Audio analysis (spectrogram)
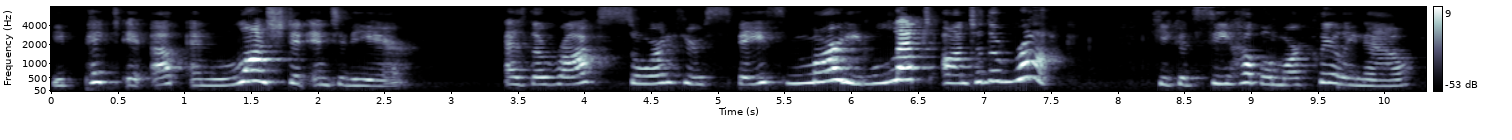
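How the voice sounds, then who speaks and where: A woman reading a children's story aloud in an animated, deliberate teacher's way, addressing her young listeners directly. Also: sits high.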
